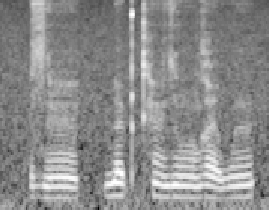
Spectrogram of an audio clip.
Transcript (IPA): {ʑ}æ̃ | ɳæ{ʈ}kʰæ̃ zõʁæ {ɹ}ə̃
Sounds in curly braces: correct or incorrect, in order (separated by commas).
incorrect, correct, incorrect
